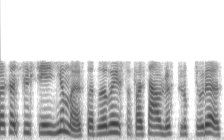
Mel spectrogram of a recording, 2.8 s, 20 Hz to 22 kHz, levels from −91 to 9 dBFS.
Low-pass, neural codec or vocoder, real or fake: 3.6 kHz; codec, 16 kHz, 1 kbps, FunCodec, trained on Chinese and English, 50 frames a second; fake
